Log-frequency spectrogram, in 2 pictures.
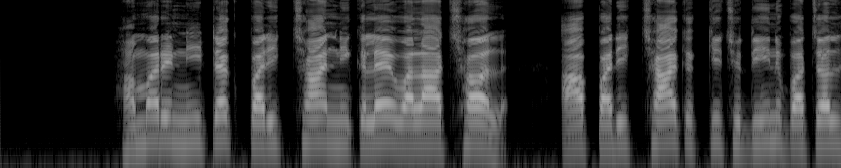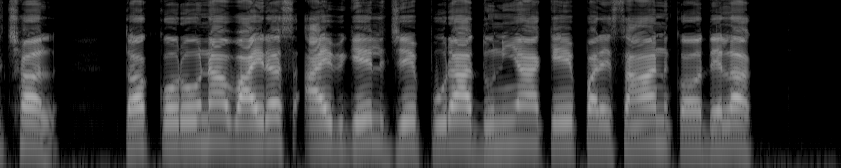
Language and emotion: Maithili, neutral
